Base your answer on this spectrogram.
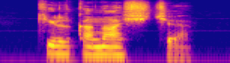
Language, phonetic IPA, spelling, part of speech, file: Polish, [ˌcilkãˈnaɕt͡ɕɛ], kilkanaście, numeral, Pl-kilkanaście.ogg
